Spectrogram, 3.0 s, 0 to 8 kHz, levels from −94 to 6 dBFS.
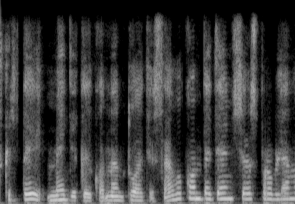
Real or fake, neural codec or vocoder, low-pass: fake; codec, 44.1 kHz, 7.8 kbps, Pupu-Codec; 7.2 kHz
